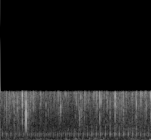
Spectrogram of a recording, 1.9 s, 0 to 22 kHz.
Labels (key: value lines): label: biophony, rattle
recorder: SoundTrap 500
